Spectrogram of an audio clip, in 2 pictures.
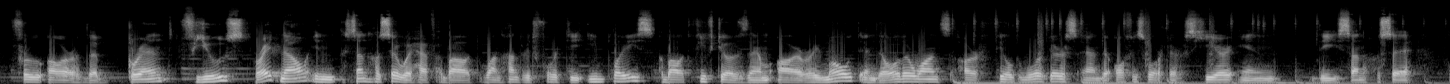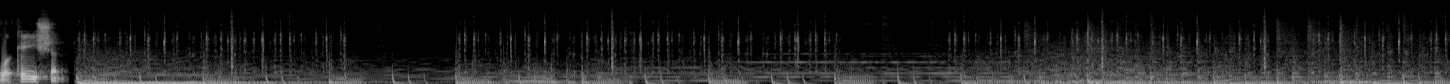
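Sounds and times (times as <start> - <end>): background music with bass line: 9.6 - 14.7, 15.3 - 29.0
keyboard typing clicks: 15.4 - 18.0, 19.1 - 22.9, 24.0 - 29.0.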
